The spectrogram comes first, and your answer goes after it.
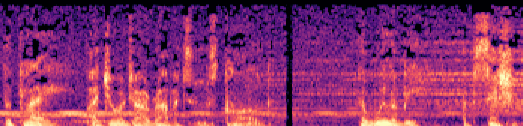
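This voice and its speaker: A very low-voiced, ominous male horror host introduces a radio play slowly and deliberately. His delivery swings theatrically over music on a dull old recording. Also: sing-song. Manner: slow, deliberate, sinister. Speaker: show host and announcer.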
